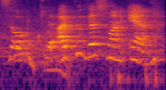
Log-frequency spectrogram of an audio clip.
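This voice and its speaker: She takes her time, her high-pitched voice expressive as she chats through a slide talk for a naturalist club, rambling with fillers and bursts of laughter. A Czech accent marks her as being from the Czech Republic. The sound is distant and noisy, bouncing around an echoey meeting room.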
